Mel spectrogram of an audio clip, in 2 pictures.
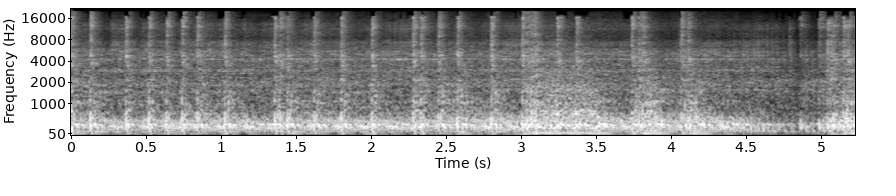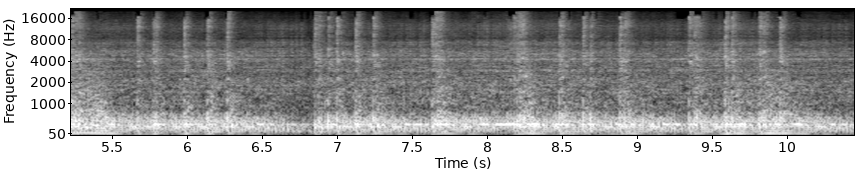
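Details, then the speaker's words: McCulloch MC49 chainsaw on a substitute 090 carburetor after rebuild, good blue spark confirmed: revs climb then sag and stumble twice instead of holding; RPM drops off under throttle, owner first suspects ignition, then fuel starvation from the carburetor. "getting fuel I've got Spark all the way through the pole and everything beautiful blue spark but when the RPMs go up it's dropping off"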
